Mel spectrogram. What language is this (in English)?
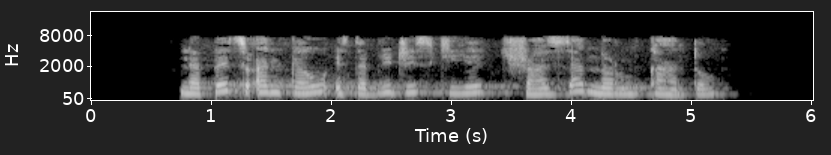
Esperanto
